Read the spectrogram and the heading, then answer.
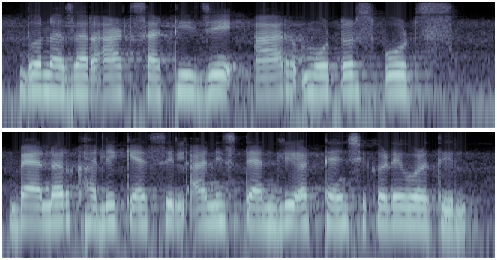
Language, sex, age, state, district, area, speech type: Marathi, female, 18-30, Maharashtra, Buldhana, rural, read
